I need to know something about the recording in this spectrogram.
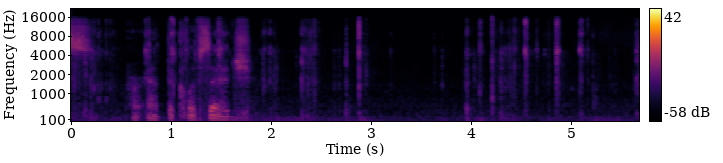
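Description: Poker chips clack together softly in a hand.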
